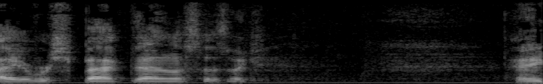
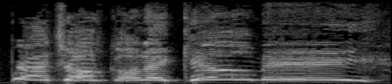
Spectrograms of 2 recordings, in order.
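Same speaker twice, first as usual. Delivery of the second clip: high, loud, slow panicked pleading; scared wrestler protesting to a laughing friend; mock panic; 10 dB louder, slower than usual. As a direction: wail it like you're doomed. Panicking over Bradshaw fight.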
